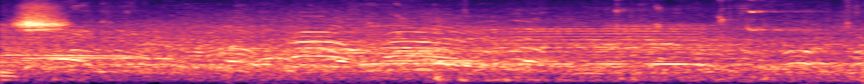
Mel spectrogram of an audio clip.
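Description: Basketball game sound on a hardwood court: short sneaker squeaks over a steady wash of arena crowd noise.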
